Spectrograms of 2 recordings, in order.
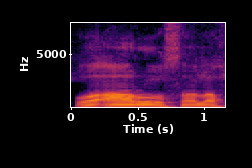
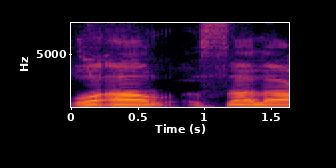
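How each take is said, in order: First: An extra vowel is inserted after the r. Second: The r closes the syllable with no added vowel. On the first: The speaker calls it wrong. "বেশিরভাগ মানুষই ভুল পড়েন" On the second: The speaker calls it right. "ও আরো সালা হবে না"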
